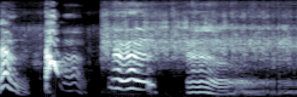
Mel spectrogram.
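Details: Shih Tzu barking and growling: two sharp falling barks, then longer wavering, rough growl-like calls over a steady noise bed.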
